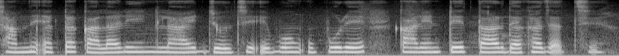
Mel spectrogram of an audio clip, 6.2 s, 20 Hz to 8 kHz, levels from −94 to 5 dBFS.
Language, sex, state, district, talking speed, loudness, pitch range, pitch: Bengali, female, West Bengal, Cooch Behar, 105 wpm, -13 LUFS, 225-245 Hz, 240 Hz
